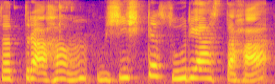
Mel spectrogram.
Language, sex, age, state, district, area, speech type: Sanskrit, female, 45-60, Karnataka, Belgaum, urban, spontaneous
